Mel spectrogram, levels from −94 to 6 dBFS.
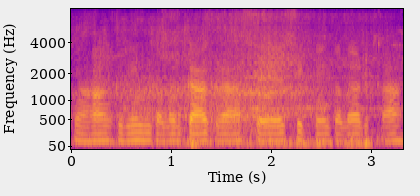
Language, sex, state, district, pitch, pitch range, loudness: Hindi, male, Gujarat, Gandhinagar, 120 Hz, 120-125 Hz, -19 LUFS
